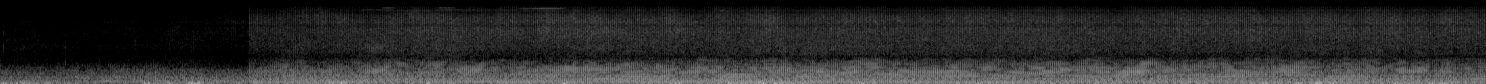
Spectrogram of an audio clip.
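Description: Single-engine bush plane's piston engine and propeller running steadily on the ground, close by. The sound changes abruptly about two seconds in, from a plane touching down to the parked plane's engine.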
